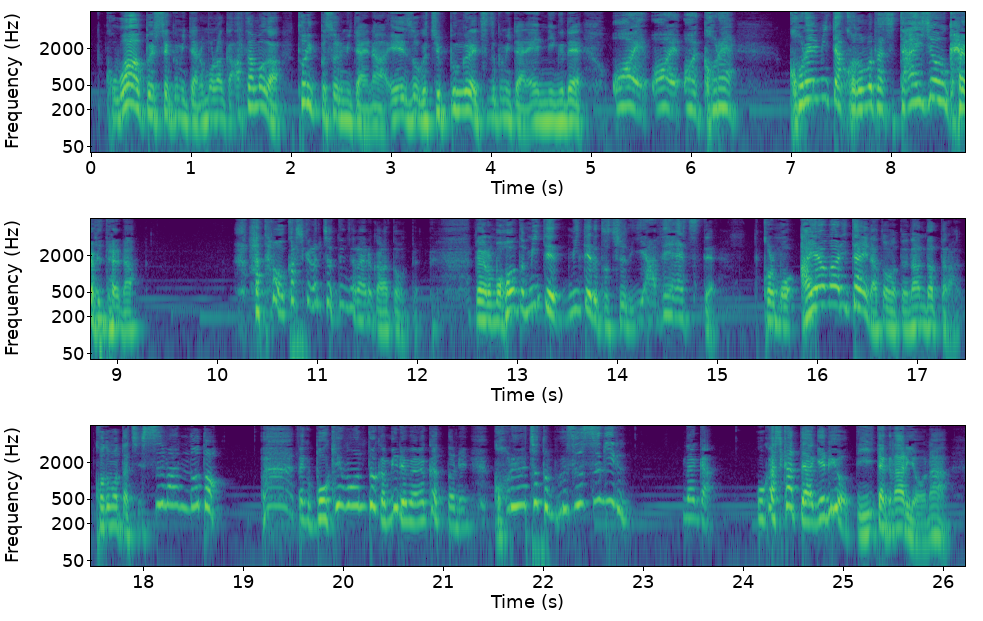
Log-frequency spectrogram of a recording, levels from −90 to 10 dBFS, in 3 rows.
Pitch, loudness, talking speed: 200 Hz, -18 LUFS, 460 characters per minute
